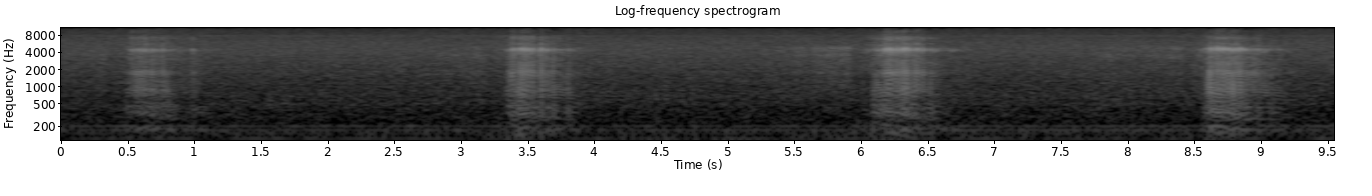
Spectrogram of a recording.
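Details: Four soft, whistling snores, roughly 24 breaths a minute, over low room hum, recorded on a Flip Video camera: a sleeping cat snoring, harmless.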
